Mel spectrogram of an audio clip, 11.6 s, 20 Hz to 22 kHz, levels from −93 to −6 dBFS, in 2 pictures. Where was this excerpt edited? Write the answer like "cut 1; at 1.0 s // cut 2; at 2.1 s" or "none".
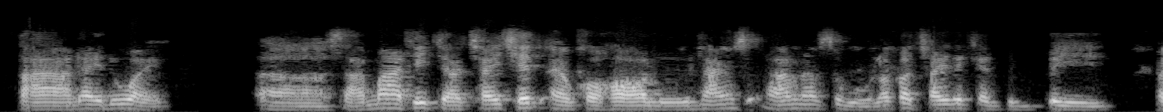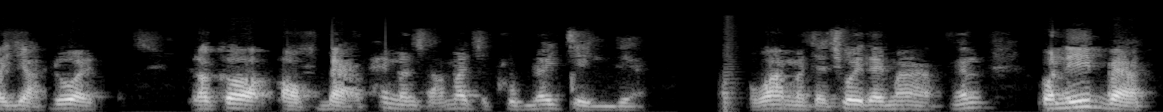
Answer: cut 1; at 6.0 s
